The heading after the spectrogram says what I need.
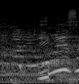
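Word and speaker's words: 射水: ません、こちら何て読むんでしょうか。富山県射水市です。射水って読むんですね、はい、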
